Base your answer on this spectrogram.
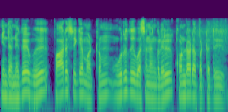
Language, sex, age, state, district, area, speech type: Tamil, male, 18-30, Tamil Nadu, Viluppuram, urban, read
